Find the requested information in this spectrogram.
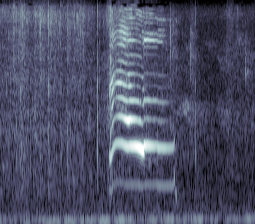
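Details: Cat out playing in Pushkin Park lets out one drawn-out meow that rises and then holds level before dropping off, over low background rumble; a person speaks just afterwards.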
